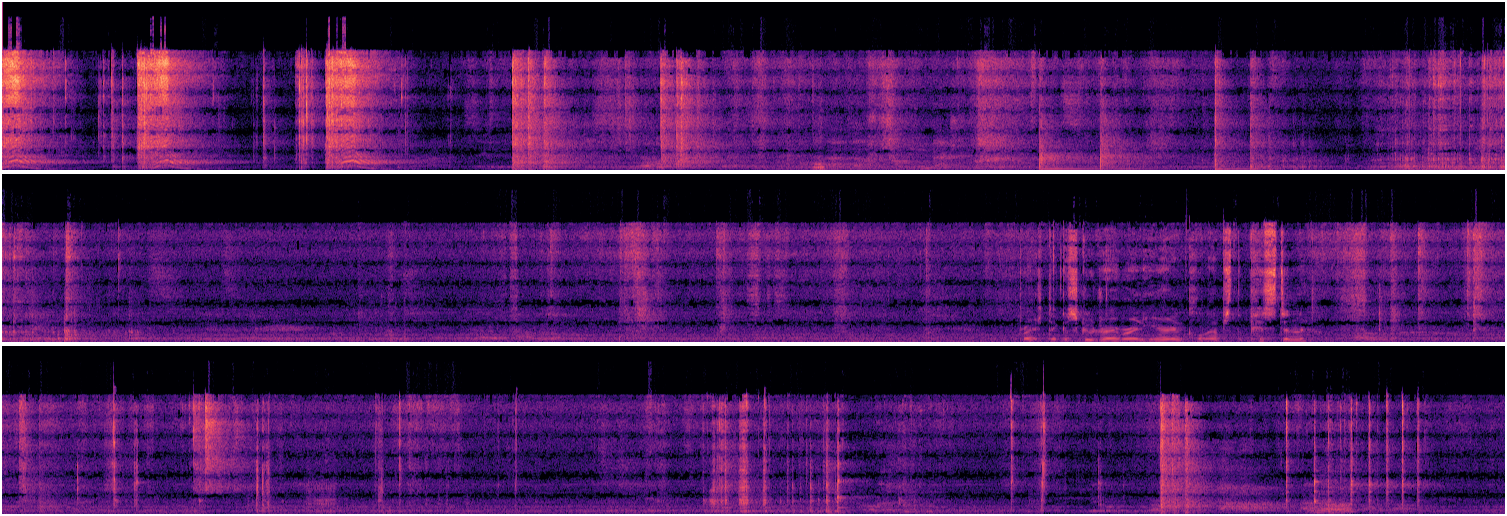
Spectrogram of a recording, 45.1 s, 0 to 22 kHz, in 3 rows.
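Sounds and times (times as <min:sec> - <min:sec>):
steady low background noise: 0:03.9 - 0:45.0
knocks: 0:10.4 - 0:11.5
scraping and rumbling: 0:13.6 - 0:16.6.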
